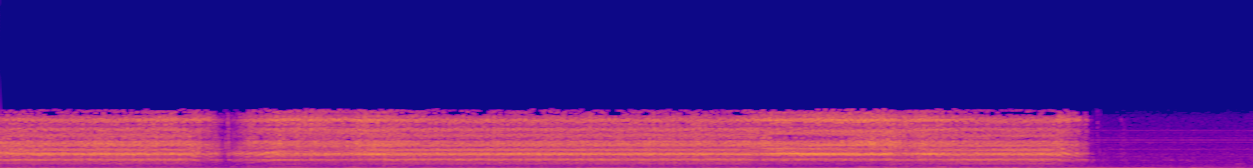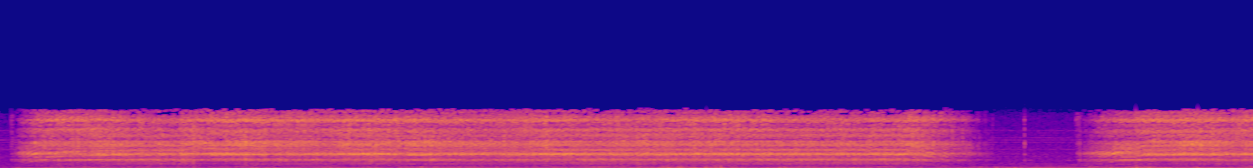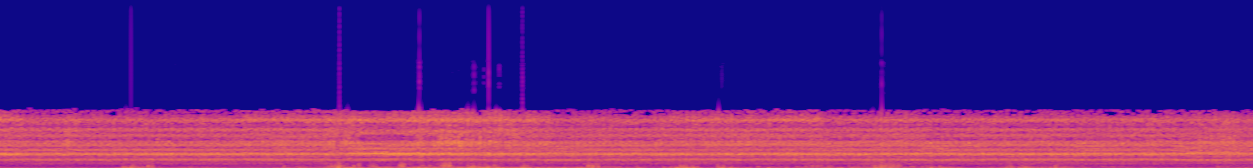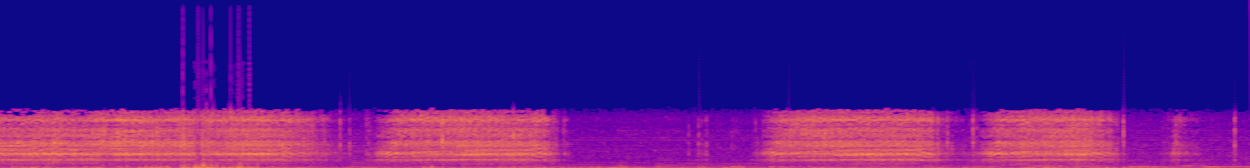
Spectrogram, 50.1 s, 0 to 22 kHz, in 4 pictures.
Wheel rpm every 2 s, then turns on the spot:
140, 120, 160, 160, 160, 80, 70, 160, 160, 160, 150, 40, 160, 160, 160, 160, 160, 160, 160, 160, 70, 90, 40, 110, 70.
10-12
